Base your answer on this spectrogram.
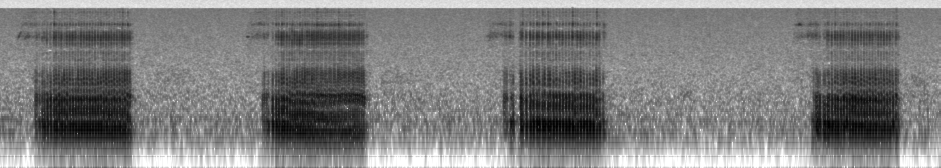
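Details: Pet dog Gigi in deep sleep, giving four harsh, buzzy snores spaced about two and a half seconds apart, each a steady rumbling breath, quiet room between them.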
